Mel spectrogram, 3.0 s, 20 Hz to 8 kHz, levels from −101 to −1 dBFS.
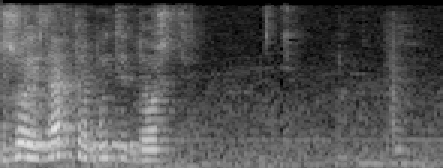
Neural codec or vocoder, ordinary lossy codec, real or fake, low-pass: none; AAC, 32 kbps; real; 7.2 kHz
